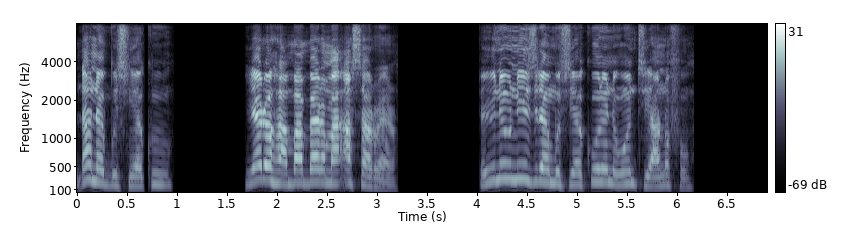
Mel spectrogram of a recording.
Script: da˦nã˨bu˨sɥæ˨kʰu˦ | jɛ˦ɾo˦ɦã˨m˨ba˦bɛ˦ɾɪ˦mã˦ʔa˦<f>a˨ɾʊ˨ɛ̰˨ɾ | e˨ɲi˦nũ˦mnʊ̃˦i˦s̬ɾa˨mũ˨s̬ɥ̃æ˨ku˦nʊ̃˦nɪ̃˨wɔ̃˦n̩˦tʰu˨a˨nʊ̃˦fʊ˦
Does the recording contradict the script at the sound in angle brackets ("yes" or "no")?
yes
